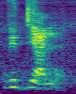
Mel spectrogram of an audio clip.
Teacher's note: तो विद्या में आ है, आलय में आ है, और दोनों दीर्घ आ को मिलाकर हम एक दीर्घ आ कर देते हैं, शब्द हमारा बन जाता है विद्यालय।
